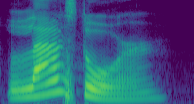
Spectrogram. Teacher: last door이라고 하기보다는 last door과 같이 앞에 있는 T가 살짝 죽어 들어가면 되겠습니다.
